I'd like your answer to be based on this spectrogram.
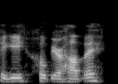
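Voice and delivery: hurt, aching, pained, wounded tone. Telling a rival fan about a three-one defeat, pained, hurt tone. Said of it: "I'm sure you can hear the pain".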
